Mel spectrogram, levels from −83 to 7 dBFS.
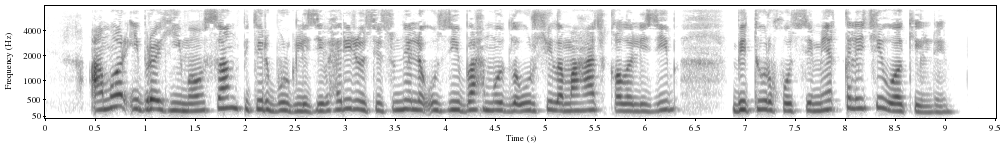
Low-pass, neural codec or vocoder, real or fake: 7.2 kHz; none; real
